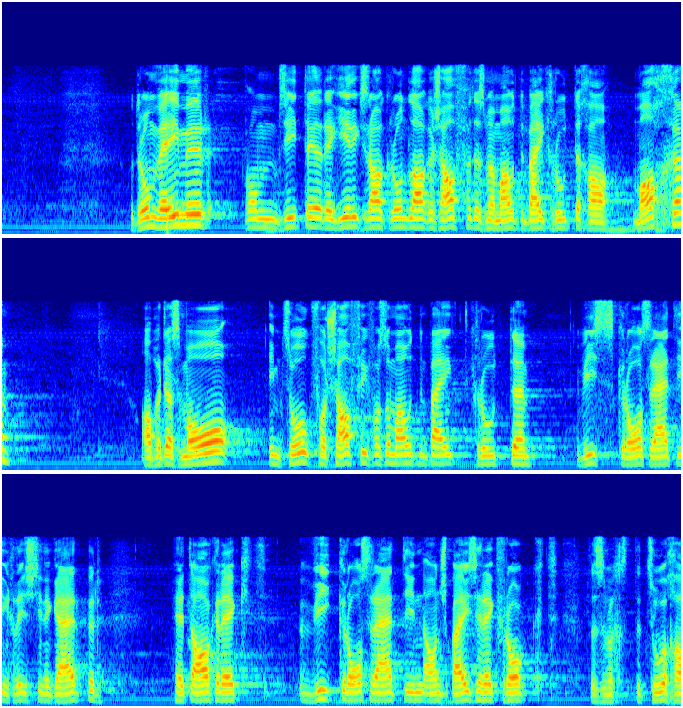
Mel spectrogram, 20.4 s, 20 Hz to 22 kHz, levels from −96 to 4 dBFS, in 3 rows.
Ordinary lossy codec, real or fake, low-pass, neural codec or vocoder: none; real; 7.2 kHz; none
